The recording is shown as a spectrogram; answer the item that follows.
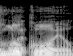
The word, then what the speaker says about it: Lukoil: And he was also the CEO of Lukoil, I don't know how to pronounce it, L-U-K. – It's Lukoil.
